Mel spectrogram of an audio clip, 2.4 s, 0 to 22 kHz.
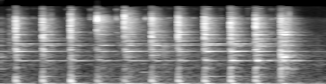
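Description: Badminton racket string bed, Maxbolt MBS 90 string at 30 lbs, slapped rapidly against an open palm. The taps come about eight a second, each leaving a short ringing ping at the same pitch, the sound players check to judge string tension.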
